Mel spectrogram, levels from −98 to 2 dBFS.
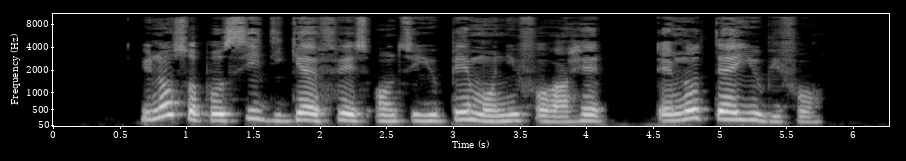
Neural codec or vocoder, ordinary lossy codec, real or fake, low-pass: none; MP3, 48 kbps; real; 9.9 kHz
